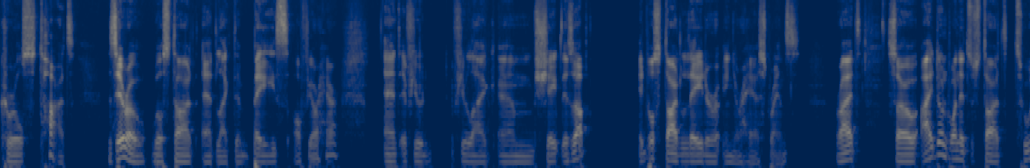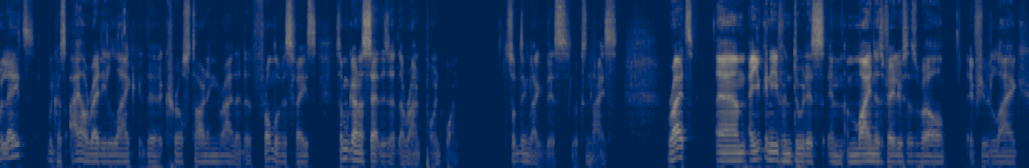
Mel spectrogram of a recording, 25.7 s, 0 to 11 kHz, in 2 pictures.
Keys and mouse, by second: 7.3-8.7 middle drag.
